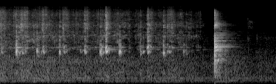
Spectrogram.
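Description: Mayonnaise ingredients with pepper and salt are whisked in a bowl, a quick run of light rhythmic clinks and scrapes against the bowl, then one sharper knock after a short pause, close and alone without speech.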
